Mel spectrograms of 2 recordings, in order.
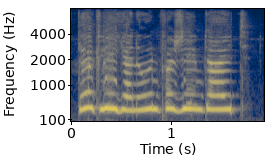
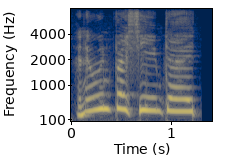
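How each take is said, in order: First: Put-on much higher and louder, aping the old lady; a high squealing mock of the indignant pensioner; mocking imitation. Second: Put-on high, outraged elderly voice; much higher, shrill indignation; indignant old lady. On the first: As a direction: parrot her outrage back at her. Drunk mocking the old couple. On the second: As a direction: sputter it like a scandalised pensioner. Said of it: "erregte sich ein älteres Ehepaar".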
